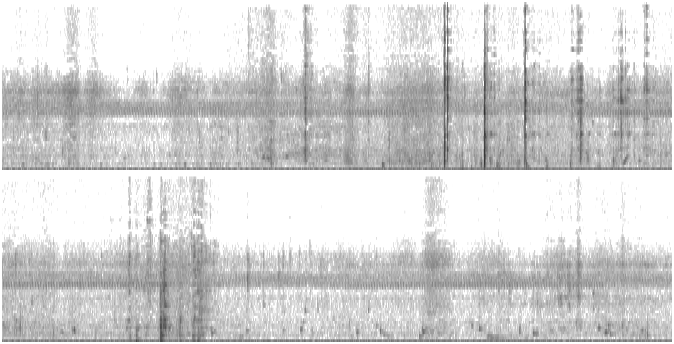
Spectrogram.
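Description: Near silence over a low steady hum, broken by a handful of short, sharp clicks: a quick run of four about four and a half seconds in, and two or three more about eight seconds in.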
